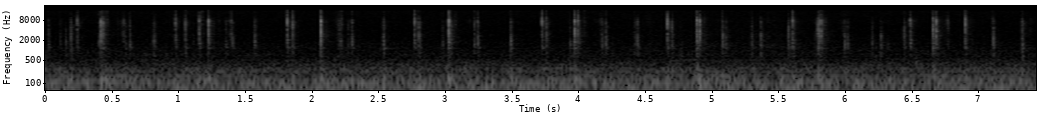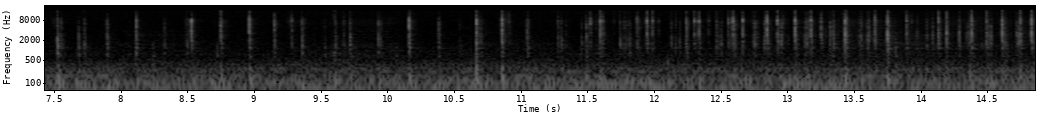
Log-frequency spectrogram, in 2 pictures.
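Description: Fingertips tap the body of a clear plastic bottle, partly full of purple liquid and held close, producing a rapid, continuous stream of light, crisp clicks. A steady low rumble sits beneath the taps throughout.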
